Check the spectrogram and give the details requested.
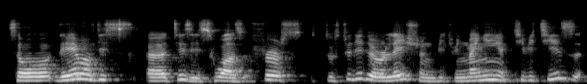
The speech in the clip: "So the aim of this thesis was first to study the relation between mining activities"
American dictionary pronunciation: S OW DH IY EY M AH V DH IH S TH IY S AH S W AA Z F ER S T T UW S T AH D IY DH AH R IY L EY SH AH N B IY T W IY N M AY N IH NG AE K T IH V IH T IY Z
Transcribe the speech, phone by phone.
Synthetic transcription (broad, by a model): S OW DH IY EY M AH V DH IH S T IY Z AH S W AA Z F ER S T T UW S T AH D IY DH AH R IY L EY SH AH N B IY T W IY N M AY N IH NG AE K T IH V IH T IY Z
